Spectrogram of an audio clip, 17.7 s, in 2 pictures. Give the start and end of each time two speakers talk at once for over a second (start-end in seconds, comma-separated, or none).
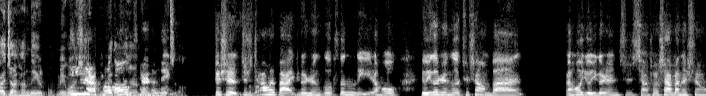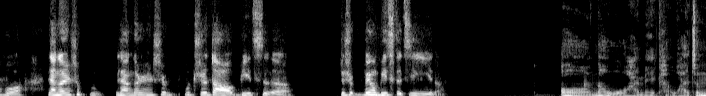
0.8-2.2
